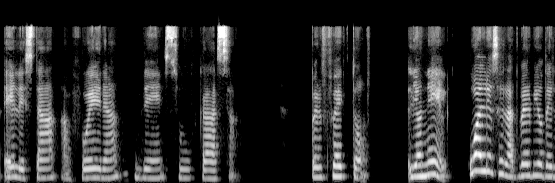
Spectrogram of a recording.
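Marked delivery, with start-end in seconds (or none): 0.0-3.7 slow, clear teacher dictation. Shown as a demonstration. Teacher dictating a sentence to pupils, slow and clear. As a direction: spell it out slowly for the class. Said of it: "nos quedamos con la primera".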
